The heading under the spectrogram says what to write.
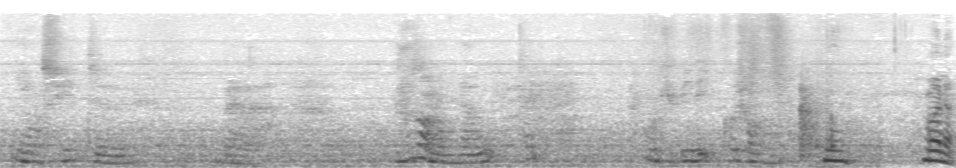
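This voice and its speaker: Over noticeable background noise, a woman with a medium pitch speaks at a fairly slow pace with fairly even intonation. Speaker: vlogger. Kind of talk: casual vlog narration. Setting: at home. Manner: hesitant.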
